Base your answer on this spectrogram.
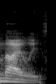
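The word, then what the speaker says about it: Nighy: Like, Bill Nye wanted to play Lockhart. – The science guy? – No, the... Bill Niley, sorry, I mispronounced his name.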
